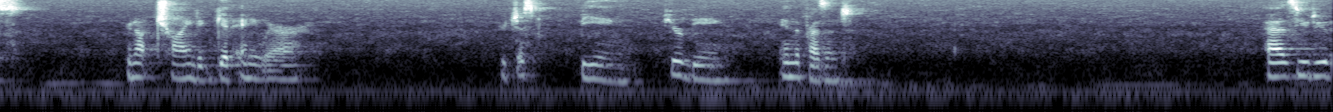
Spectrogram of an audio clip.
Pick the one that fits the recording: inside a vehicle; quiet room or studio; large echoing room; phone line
large echoing room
